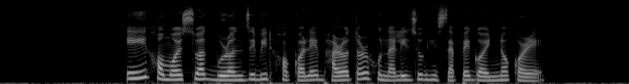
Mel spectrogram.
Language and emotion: Assamese, neutral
